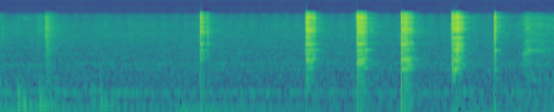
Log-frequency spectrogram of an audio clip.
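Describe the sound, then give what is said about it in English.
Glasses clinking together in a toast: six or seven sharp, bright clinks, sparse at first and then coming faster, over a low steady background hum with no talking. “One thing about me is that when I get a couple drinks in me, I will cheers. Let's get that sound effect on the mic.”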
